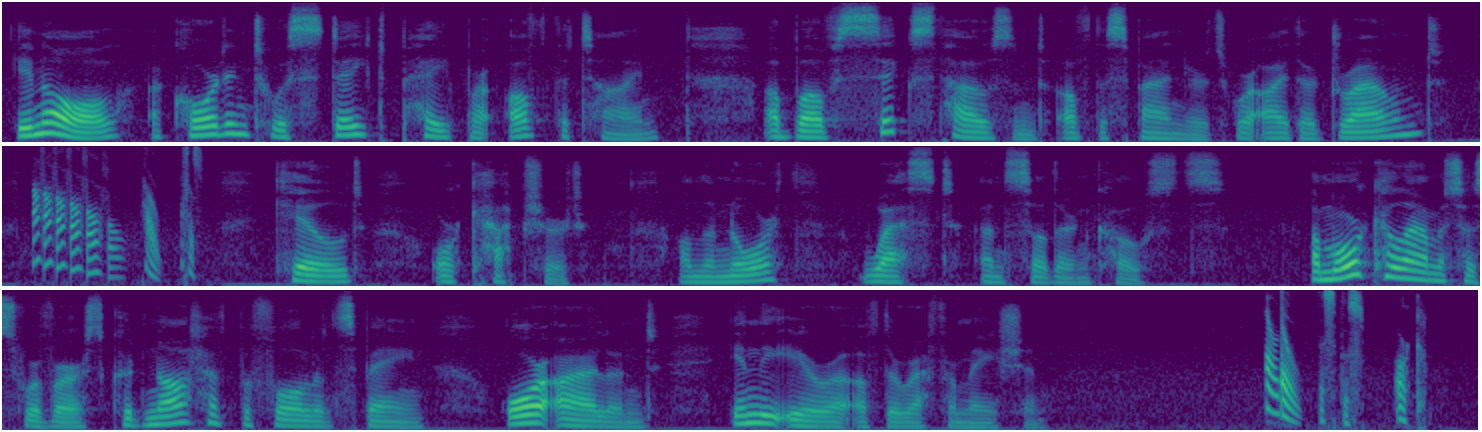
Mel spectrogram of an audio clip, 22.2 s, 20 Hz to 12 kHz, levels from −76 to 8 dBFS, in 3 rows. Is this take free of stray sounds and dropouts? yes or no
no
